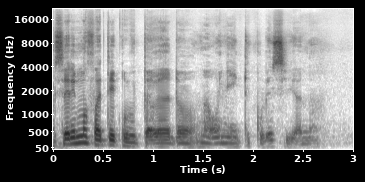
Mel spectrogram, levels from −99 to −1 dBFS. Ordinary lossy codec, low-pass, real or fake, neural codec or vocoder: none; none; fake; codec, 44.1 kHz, 3.4 kbps, Pupu-Codec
